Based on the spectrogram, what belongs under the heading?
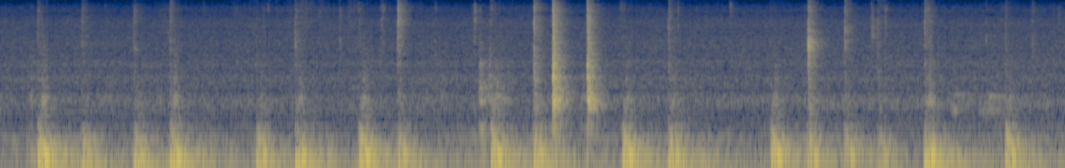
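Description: People eating fried chicken wings: dull chewing thuds at an uneven pace of about two a second, with a few sharp crunches or clicks in the middle.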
